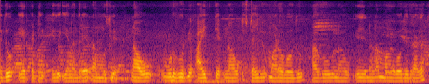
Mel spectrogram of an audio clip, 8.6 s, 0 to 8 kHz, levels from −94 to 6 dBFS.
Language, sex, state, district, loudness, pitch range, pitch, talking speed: Kannada, male, Karnataka, Raichur, -16 LUFS, 115-125 Hz, 120 Hz, 130 wpm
